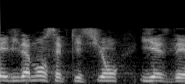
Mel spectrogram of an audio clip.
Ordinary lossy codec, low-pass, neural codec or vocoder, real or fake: none; 5.4 kHz; none; real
